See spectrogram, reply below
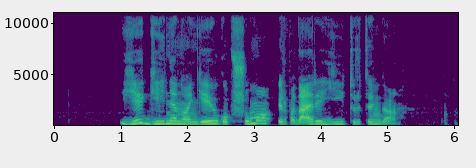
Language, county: Lithuanian, Kaunas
